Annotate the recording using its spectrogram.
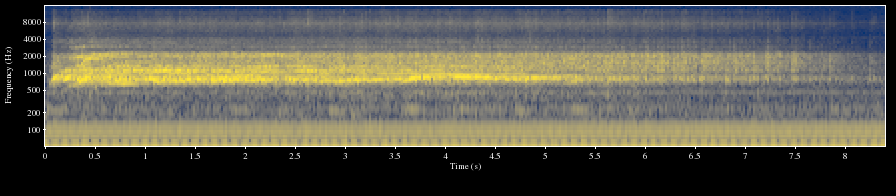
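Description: Crowd cheering and screaming, loud at once and slowly fading over several seconds.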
